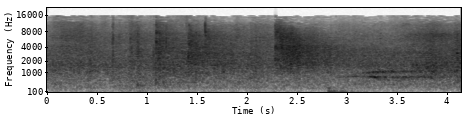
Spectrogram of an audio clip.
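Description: Ice hockey skates scraping across the ice and sticks clacking on the puck. There are a few sharp clacks about a second in and a longer skate scrape a little after two seconds.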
